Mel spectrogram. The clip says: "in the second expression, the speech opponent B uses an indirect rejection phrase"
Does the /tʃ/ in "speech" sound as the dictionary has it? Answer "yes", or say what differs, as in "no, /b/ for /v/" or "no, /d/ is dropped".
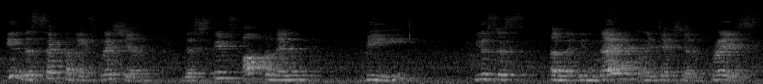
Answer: no, /s/ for /tʃ/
